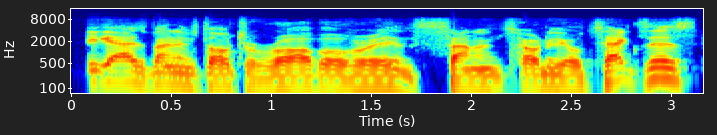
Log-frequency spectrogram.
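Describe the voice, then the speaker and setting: In this dry, muffled recording, a middle-aged addiction recovery specialist from Manchester, England, speaks as an interview guest. His mid-range voice is fairly bright and fairly quick as he recounts his story openly and chattily, frequently repeating words when he starts over.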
